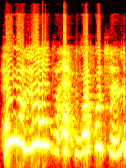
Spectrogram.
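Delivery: high, loud, slow cry through laughter; loud incredulity breaking into laughter; incredulous laughing outburst. Real, not acted. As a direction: shriek the question, cracking up. Mocks the bad accent, cracking up.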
